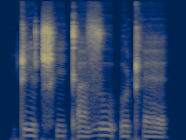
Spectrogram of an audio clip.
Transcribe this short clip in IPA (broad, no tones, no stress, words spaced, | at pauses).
ʈiʈ͡ʂʰikʼa zuʔuʈʰɛ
